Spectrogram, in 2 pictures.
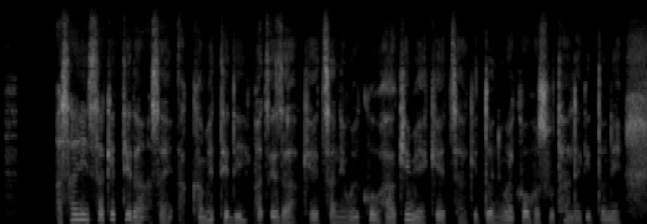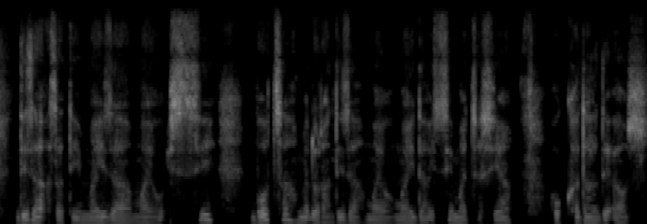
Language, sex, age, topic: Gamo, male, 18-24, government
